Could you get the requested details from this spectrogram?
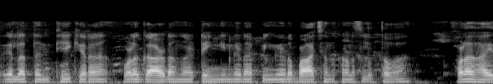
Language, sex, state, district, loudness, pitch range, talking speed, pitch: Kannada, male, Karnataka, Bijapur, -19 LUFS, 110-115 Hz, 135 wpm, 115 Hz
